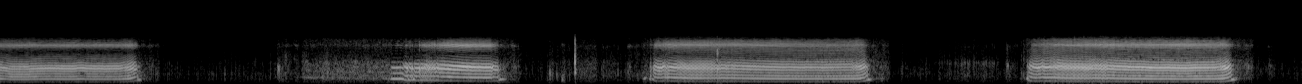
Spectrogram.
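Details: Snoring with long, buzzing, tone-like snores about 16 per minute, separated by quiet gaps, with a strongly musical, humming quality.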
